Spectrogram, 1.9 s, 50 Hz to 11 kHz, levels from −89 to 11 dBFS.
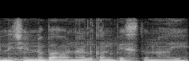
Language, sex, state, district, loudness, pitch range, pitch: Telugu, female, Andhra Pradesh, Srikakulam, -12 LUFS, 180-200 Hz, 185 Hz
